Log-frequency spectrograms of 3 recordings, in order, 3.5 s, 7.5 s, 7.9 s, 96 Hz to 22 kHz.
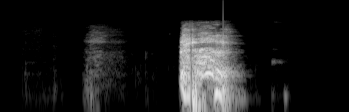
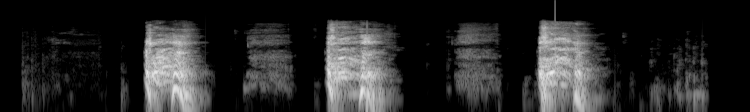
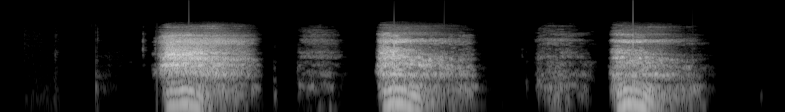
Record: {
  "cough_length": "3.5 s",
  "cough_amplitude": 27996,
  "cough_signal_mean_std_ratio": 0.3,
  "three_cough_length": "7.5 s",
  "three_cough_amplitude": 30182,
  "three_cough_signal_mean_std_ratio": 0.35,
  "exhalation_length": "7.9 s",
  "exhalation_amplitude": 17507,
  "exhalation_signal_mean_std_ratio": 0.39,
  "survey_phase": "beta (2021-08-13 to 2022-03-07)",
  "age": "65+",
  "gender": "Male",
  "wearing_mask": "No",
  "symptom_none": true,
  "smoker_status": "Ex-smoker",
  "respiratory_condition_asthma": false,
  "respiratory_condition_other": false,
  "recruitment_source": "REACT",
  "submission_delay": "2 days",
  "covid_test_result": "Negative",
  "covid_test_method": "RT-qPCR",
  "influenza_a_test_result": "Negative",
  "influenza_b_test_result": "Negative"
}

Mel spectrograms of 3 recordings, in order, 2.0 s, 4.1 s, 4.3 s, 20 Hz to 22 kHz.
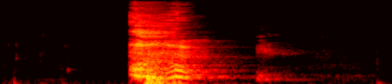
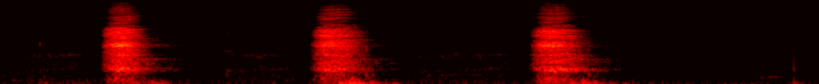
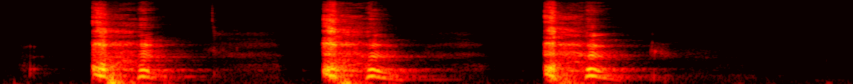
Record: {
  "cough_length": "2.0 s",
  "cough_amplitude": 20855,
  "cough_signal_mean_std_ratio": 0.33,
  "exhalation_length": "4.1 s",
  "exhalation_amplitude": 2941,
  "exhalation_signal_mean_std_ratio": 0.33,
  "three_cough_length": "4.3 s",
  "three_cough_amplitude": 22155,
  "three_cough_signal_mean_std_ratio": 0.34,
  "survey_phase": "beta (2021-08-13 to 2022-03-07)",
  "age": "45-64",
  "gender": "Female",
  "wearing_mask": "No",
  "symptom_cough_any": true,
  "symptom_runny_or_blocked_nose": true,
  "symptom_fatigue": true,
  "symptom_onset": "9 days",
  "smoker_status": "Never smoked",
  "respiratory_condition_asthma": false,
  "respiratory_condition_other": false,
  "recruitment_source": "REACT",
  "submission_delay": "0 days",
  "covid_test_result": "Negative",
  "covid_test_method": "RT-qPCR",
  "influenza_a_test_result": "Negative",
  "influenza_b_test_result": "Negative"
}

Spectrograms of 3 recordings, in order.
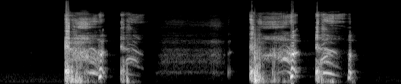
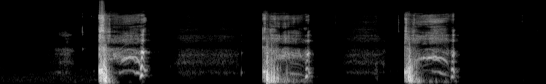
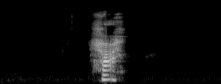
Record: {
  "cough_length": "4.0 s",
  "cough_amplitude": 32768,
  "cough_signal_mean_std_ratio": 0.4,
  "three_cough_length": "5.5 s",
  "three_cough_amplitude": 32768,
  "three_cough_signal_mean_std_ratio": 0.27,
  "exhalation_length": "2.2 s",
  "exhalation_amplitude": 32245,
  "exhalation_signal_mean_std_ratio": 0.26,
  "survey_phase": "alpha (2021-03-01 to 2021-08-12)",
  "age": "18-44",
  "gender": "Female",
  "wearing_mask": "No",
  "symptom_cough_any": true,
  "symptom_fatigue": true,
  "symptom_headache": true,
  "symptom_onset": "12 days",
  "smoker_status": "Never smoked",
  "respiratory_condition_asthma": false,
  "respiratory_condition_other": false,
  "recruitment_source": "REACT",
  "submission_delay": "1 day",
  "covid_test_result": "Negative",
  "covid_test_method": "RT-qPCR"
}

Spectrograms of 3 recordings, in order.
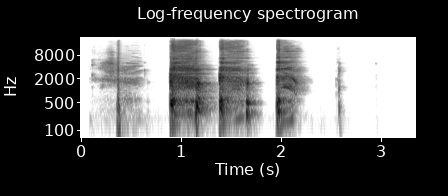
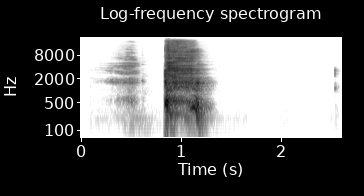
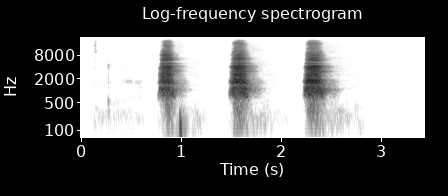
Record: {
  "three_cough_length": "3.3 s",
  "three_cough_amplitude": 32768,
  "three_cough_signal_mean_std_ratio": 0.39,
  "cough_length": "2.6 s",
  "cough_amplitude": 32767,
  "cough_signal_mean_std_ratio": 0.29,
  "exhalation_length": "3.4 s",
  "exhalation_amplitude": 32445,
  "exhalation_signal_mean_std_ratio": 0.29,
  "survey_phase": "beta (2021-08-13 to 2022-03-07)",
  "age": "18-44",
  "gender": "Female",
  "wearing_mask": "No",
  "symptom_cough_any": true,
  "symptom_runny_or_blocked_nose": true,
  "symptom_sore_throat": true,
  "symptom_fever_high_temperature": true,
  "symptom_other": true,
  "symptom_onset": "3 days",
  "smoker_status": "Never smoked",
  "respiratory_condition_asthma": true,
  "respiratory_condition_other": false,
  "recruitment_source": "Test and Trace",
  "submission_delay": "1 day",
  "covid_test_result": "Positive",
  "covid_test_method": "RT-qPCR",
  "covid_ct_value": 22.7,
  "covid_ct_gene": "ORF1ab gene"
}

